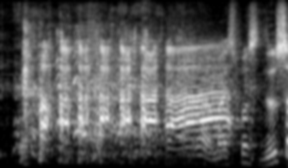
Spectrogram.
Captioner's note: class laughing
